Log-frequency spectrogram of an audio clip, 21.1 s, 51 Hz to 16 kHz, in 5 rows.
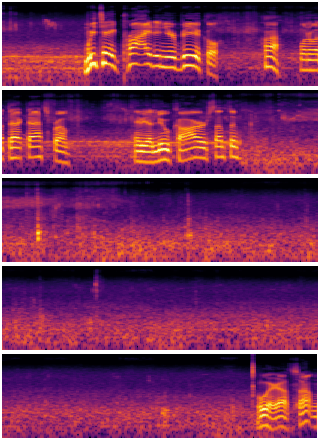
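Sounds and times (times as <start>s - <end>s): faint water wash: 0.0s - 13.5s
wind on microphone: 0.0s - 20.2s.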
